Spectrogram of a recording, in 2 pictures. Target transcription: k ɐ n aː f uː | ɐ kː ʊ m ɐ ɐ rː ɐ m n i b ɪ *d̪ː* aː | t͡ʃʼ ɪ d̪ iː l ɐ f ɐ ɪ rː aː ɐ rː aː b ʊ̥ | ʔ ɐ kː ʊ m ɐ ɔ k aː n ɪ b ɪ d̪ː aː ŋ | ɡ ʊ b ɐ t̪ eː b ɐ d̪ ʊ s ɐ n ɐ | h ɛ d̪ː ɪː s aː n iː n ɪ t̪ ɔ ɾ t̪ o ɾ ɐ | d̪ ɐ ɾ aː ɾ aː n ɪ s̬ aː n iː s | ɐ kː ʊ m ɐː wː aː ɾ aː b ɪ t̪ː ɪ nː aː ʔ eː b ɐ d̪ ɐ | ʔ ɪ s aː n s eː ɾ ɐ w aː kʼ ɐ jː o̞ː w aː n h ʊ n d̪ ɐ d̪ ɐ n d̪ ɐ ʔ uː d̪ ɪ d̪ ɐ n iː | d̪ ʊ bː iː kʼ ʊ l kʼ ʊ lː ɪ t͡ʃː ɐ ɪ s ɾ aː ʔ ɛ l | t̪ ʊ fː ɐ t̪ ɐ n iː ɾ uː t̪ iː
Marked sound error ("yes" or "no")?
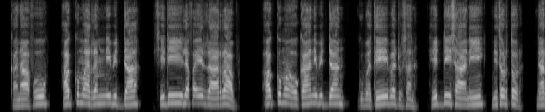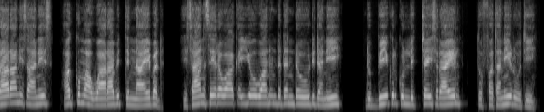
no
